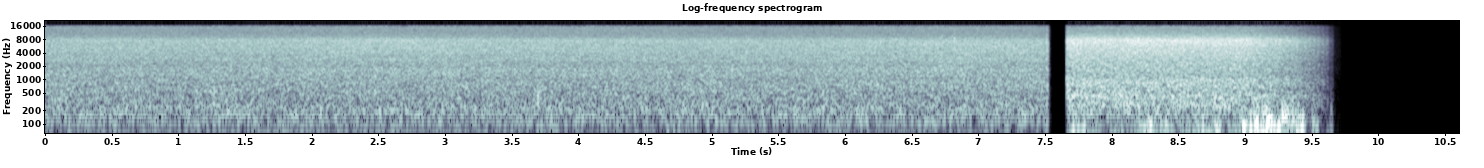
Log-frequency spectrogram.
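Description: Steady, even hiss of outdoor background noise with no distinct events. About seven and a half seconds in it cuts out for an instant, returns louder with a low rumble, then stops abruptly into silence shortly before the end.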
